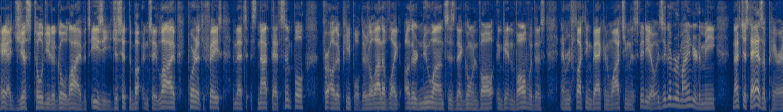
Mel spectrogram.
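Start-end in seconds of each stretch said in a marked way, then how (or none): none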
